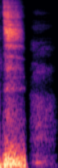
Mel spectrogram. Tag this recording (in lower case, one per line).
respiratory sounds
breathing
